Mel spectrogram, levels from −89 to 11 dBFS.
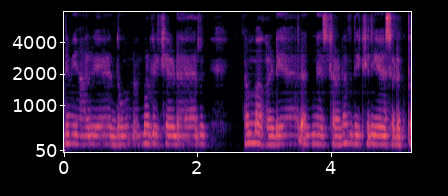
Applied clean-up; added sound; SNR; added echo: neural mask model DeepFilterNet 3.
